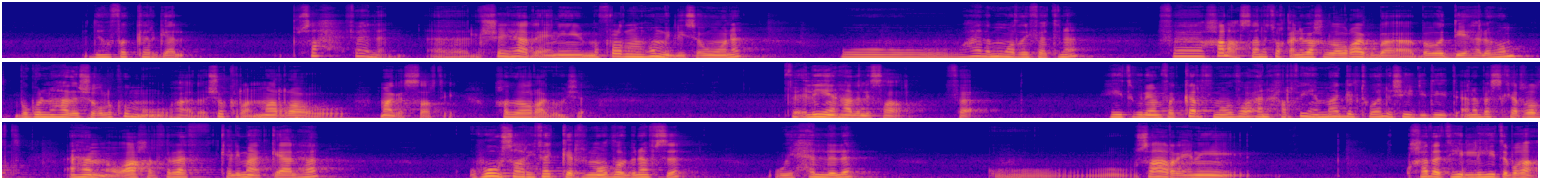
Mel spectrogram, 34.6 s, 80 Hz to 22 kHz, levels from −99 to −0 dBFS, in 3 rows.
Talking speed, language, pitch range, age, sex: 130 wpm, Arabic, 130-170 Hz, 20-39, male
